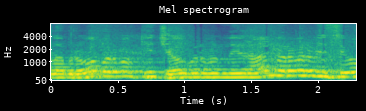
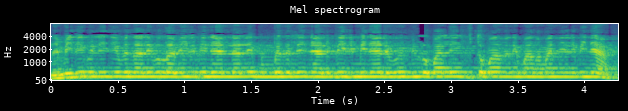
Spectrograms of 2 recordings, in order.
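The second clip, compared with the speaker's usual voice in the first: rapid-fire, very fast, much higher pitch; 3 semitones higher than usual. Repeating a Russian tongue twister, now saying it really fast. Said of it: "now I'm going to say it really fast".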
